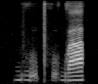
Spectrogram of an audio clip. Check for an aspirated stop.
present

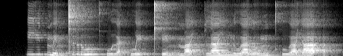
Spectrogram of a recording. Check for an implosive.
absent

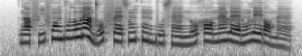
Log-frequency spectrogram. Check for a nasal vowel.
present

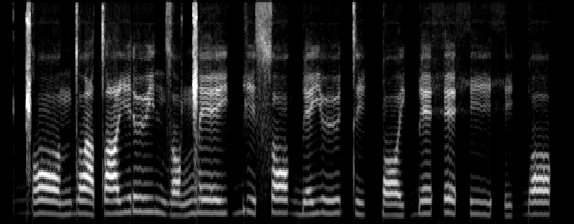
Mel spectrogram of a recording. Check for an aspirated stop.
absent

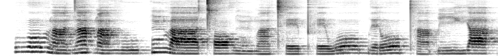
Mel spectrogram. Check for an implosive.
present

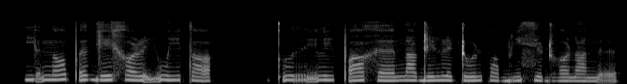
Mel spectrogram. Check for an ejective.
present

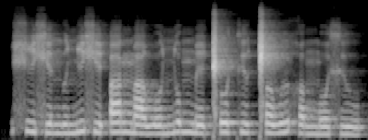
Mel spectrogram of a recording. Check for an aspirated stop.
absent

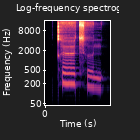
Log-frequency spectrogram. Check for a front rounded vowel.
present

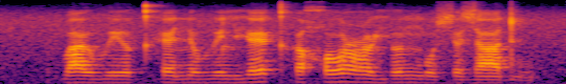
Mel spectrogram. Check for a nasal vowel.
absent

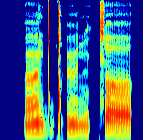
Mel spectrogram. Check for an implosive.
absent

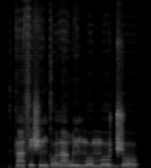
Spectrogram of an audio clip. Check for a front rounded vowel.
absent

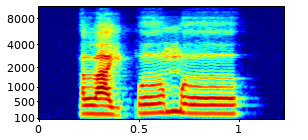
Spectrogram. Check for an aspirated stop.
absent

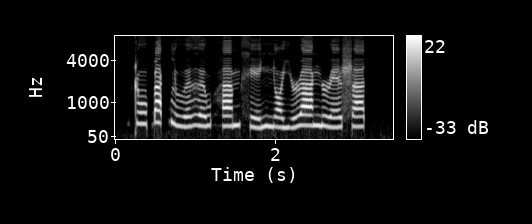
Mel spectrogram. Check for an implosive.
present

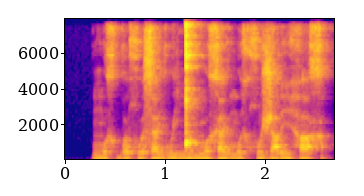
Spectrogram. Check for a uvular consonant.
present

